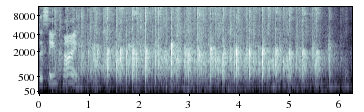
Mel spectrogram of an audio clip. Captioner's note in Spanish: Aplausos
